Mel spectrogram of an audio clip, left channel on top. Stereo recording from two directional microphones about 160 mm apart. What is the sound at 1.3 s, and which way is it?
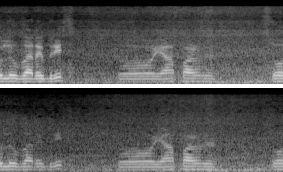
Speech, 20° right (ahead or behind).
